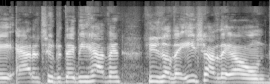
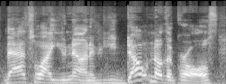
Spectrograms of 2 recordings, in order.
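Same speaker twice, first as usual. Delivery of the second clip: ordinary talk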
